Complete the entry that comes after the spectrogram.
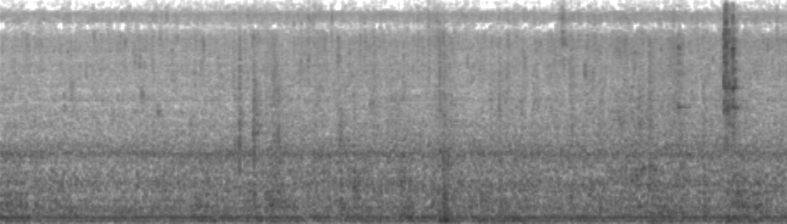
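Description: Belizean boil up simmering in a pot with black pepper and salt, a soft, steady bubbling and hiss that runs continuously and faintly, with no voices over it.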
